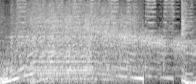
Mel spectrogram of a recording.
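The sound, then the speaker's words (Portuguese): A car engine revving, its pitch climbing sharply at the start, then dipping and rising again. The roar stays loud and continuous through the short burst. “Acelera o motor do carro.”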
